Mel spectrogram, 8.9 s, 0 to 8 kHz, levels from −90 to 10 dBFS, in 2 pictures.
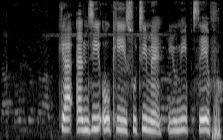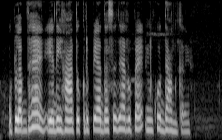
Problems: background sounds at intervals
